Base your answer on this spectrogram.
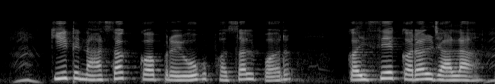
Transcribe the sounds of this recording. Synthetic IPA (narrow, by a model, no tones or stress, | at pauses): kiʈnaːsəkːapɾəjoːɡpʰəsəlpəɾ | kəɪsekəɾəld͡ʒaːla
